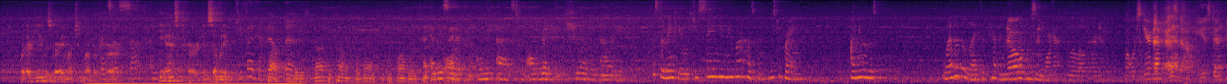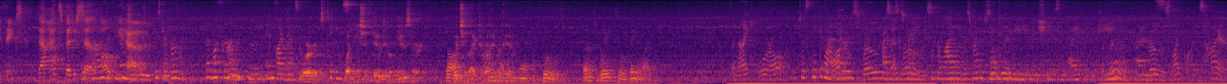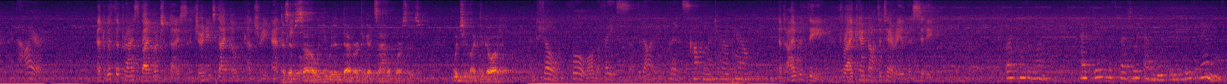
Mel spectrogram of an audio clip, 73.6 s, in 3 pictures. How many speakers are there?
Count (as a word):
eight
